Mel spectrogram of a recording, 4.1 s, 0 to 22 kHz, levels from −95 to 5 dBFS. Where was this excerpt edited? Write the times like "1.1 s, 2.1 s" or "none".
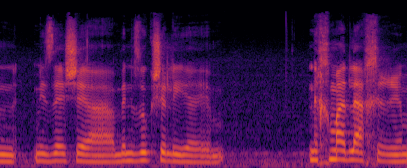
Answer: none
